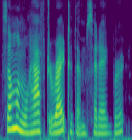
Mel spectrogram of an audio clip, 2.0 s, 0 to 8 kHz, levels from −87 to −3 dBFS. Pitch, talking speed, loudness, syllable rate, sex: 185 Hz, 300 wpm, -19 LUFS, 7.2 syllables/s, female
